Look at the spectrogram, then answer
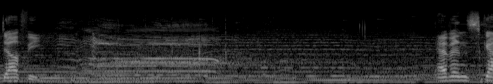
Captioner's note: congregation applauding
